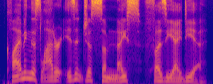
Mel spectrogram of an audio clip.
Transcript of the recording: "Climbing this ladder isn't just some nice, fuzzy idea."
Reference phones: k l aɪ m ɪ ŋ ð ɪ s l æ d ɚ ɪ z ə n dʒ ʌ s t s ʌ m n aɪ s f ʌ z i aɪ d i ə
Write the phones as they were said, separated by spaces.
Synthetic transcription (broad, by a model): k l aɪ m ɪ ŋ ð ɪ s l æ d ɚ ɪ z ə n dʒ ʌ s t s ʌ m n aɪ s f ʌ z i aɪ d i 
